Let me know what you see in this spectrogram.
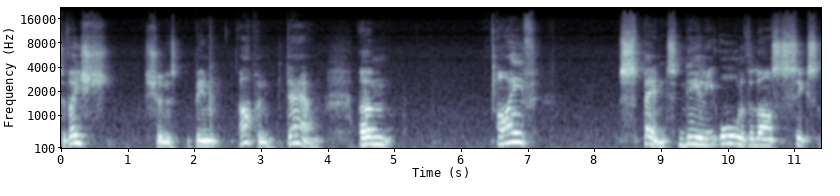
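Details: Adult speaker who states he has a stammer; stuttering (stammer).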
